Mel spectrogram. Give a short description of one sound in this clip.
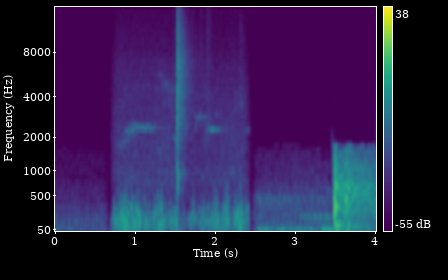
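A pellet clanks against a hanging metal target.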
